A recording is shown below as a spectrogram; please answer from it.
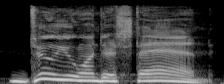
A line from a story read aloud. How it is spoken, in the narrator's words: screamed in his mind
